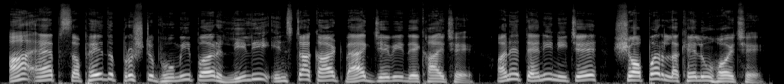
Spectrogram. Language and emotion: Gujarati, neutral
